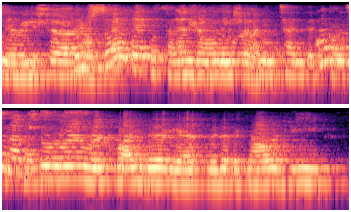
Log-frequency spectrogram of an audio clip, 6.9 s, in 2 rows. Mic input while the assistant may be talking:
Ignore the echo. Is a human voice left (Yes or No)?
No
